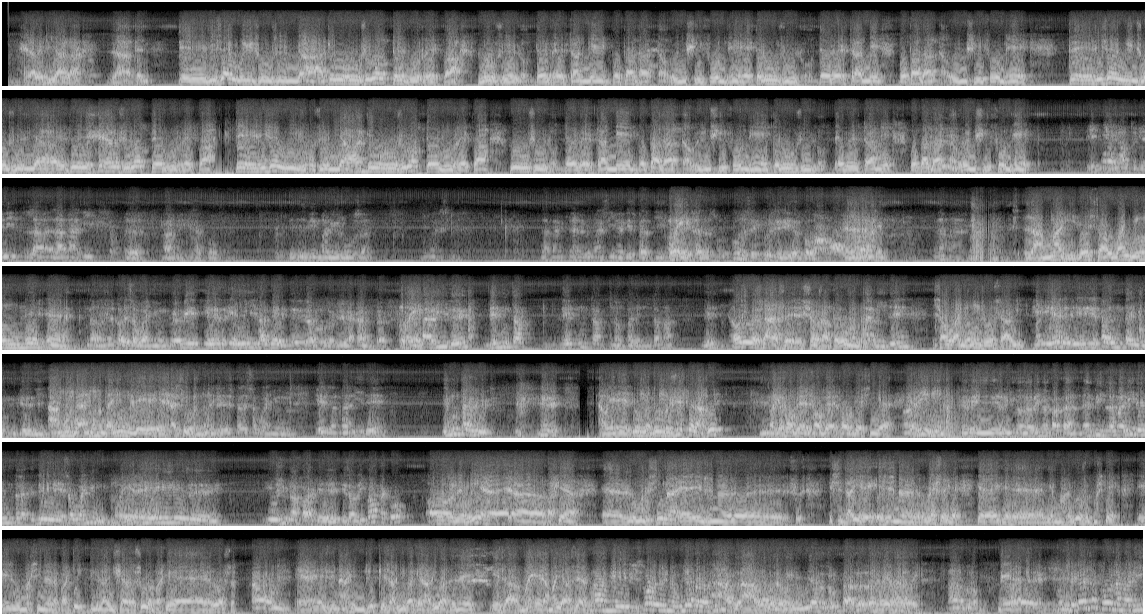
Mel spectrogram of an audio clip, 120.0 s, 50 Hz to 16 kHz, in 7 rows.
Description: Lieu : Bazas
Genre : chant
Effectif : 1
Type de voix : voix d'homme
Production du son : chanté
Danse : rondeau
